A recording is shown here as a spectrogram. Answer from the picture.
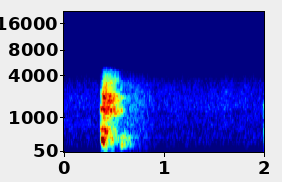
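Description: A single short cough, about a third of a second in, in an otherwise near-silent pause.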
